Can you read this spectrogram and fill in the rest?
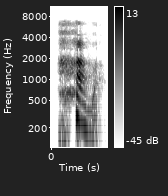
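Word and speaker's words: חוה: The modern Hebrew pronounces it as Chava. Chava. It is written Chet Vav He. The X in Ewe is the same sound as the Chet sound in biblical Hebrew.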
